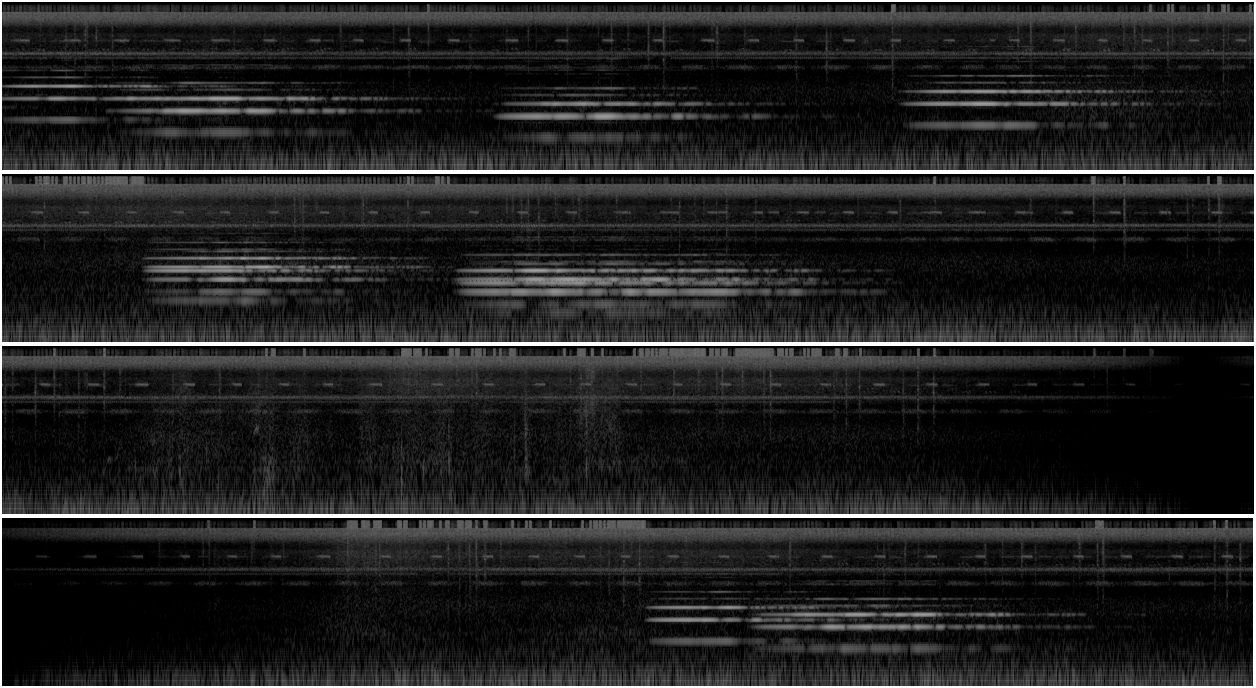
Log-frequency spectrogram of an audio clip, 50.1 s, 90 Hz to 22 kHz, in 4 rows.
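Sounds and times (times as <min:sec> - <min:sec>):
crickets chirping: 0:00.0 - 0:21.8, 0:38.8 - 0:50.0.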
